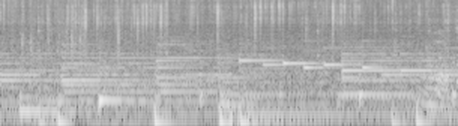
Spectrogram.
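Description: A tuna melt sandwich layered with Monterey Jack and Swiss cheese grilling on a hot surface, crackling and sizzling steadily with bursts of popping, close up and loud, with no one talking.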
